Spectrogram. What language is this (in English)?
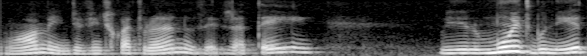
Portuguese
